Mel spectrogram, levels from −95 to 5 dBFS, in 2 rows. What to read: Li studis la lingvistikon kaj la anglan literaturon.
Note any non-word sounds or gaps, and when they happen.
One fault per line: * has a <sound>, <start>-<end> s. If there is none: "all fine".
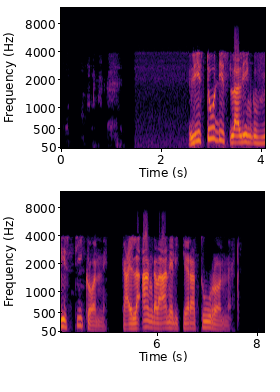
all fine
